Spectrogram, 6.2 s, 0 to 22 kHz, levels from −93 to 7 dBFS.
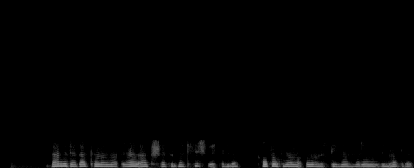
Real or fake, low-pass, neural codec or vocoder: fake; 3.6 kHz; codec, 16 kHz, 1.1 kbps, Voila-Tokenizer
